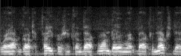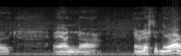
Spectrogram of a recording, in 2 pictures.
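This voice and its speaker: Medium-pitched male speech in an American accent, monotone and flat, over noticeable background noise. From West Virginia, rural Appalachia. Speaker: war veteran. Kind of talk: interview. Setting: studio.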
